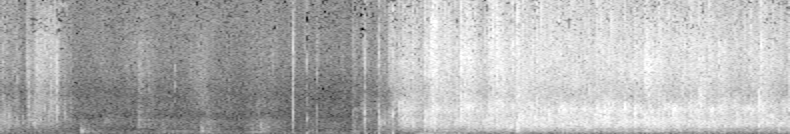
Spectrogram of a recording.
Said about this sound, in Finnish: Taputtakaa niin kauan, tulee takaisin.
